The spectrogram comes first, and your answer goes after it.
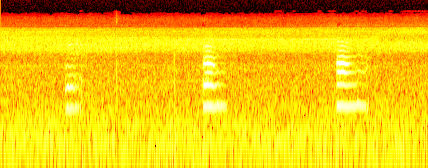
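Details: Cat giving three short, clear mews about a second apart, each a little louder than the last, with a steady hiss in the background.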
